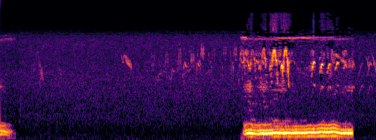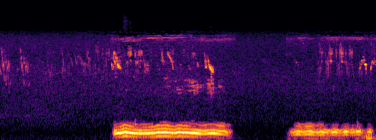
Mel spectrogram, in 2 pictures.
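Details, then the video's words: Common ostrich giving deep, low booming calls: three steady humming bursts, each lasting over a second, separated by a few seconds of quiet, with a faint rustle in the background. "Страус. Голоса птиц"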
